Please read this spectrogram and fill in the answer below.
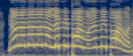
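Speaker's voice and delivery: high, loud hurried pleading; frantic. Real, not acted. Gamer rushing to buy another bed, frantic. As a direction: scramble in panic.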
